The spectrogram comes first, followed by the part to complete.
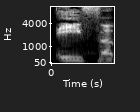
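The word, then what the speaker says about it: Aoife: so how is it it's pronounced ether but i know that cannot be a namely uh a o i f e i'm sorry but it's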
